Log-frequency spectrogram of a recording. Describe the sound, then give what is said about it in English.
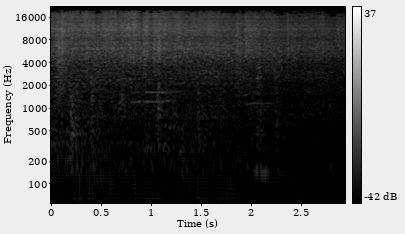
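A steam train rumbles, clacks, hisses and chuffs steadily as it moves off into the distance, with a broad hiss and faint rattling clatter, holding at a fairly even loudness throughout, with no voices. “They stood and waited as the train clacked and hissed and chuffed its way into the distance, and then waited a few minutes more.”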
